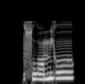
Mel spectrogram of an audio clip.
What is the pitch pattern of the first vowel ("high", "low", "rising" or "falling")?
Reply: rising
